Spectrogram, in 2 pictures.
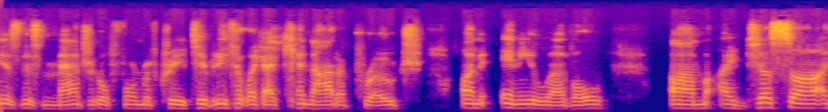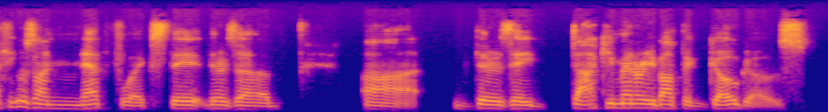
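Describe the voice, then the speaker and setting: Here is a man with an unremarkable speaking voice at a medium pitch and a moderate pace, with ordinary pitch variation. The sound is dry and close with no echo. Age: 50s. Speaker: screenwriter and podcast co-host. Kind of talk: casual chat.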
